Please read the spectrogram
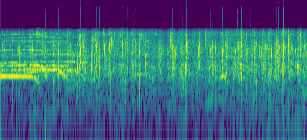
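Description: Audience and orchestra students applauding with steady, dense clapping. A single high held cheer, like a whoop, rings over the clapping in the first second and fades.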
